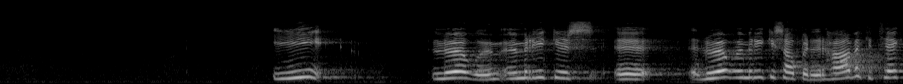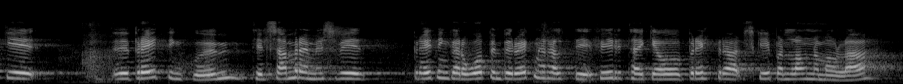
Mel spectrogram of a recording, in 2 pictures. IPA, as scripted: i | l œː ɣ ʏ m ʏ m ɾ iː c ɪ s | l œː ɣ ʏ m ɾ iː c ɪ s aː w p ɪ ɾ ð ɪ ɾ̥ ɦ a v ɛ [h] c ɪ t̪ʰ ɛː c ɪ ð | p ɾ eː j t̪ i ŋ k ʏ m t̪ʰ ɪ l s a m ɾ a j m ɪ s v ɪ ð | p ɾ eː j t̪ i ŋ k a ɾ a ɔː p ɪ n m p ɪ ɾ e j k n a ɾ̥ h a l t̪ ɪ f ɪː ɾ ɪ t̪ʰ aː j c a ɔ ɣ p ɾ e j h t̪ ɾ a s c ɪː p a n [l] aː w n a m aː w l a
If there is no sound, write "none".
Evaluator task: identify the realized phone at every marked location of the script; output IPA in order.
h, l

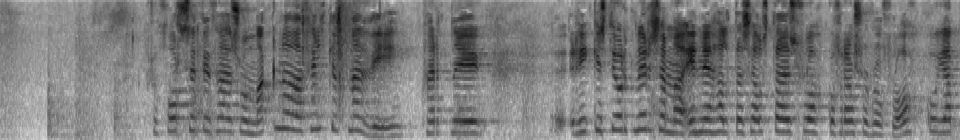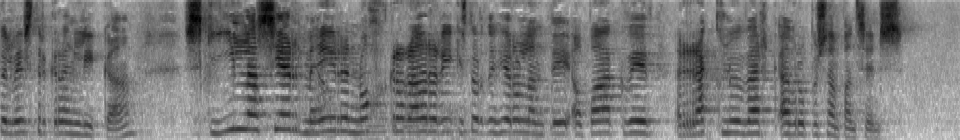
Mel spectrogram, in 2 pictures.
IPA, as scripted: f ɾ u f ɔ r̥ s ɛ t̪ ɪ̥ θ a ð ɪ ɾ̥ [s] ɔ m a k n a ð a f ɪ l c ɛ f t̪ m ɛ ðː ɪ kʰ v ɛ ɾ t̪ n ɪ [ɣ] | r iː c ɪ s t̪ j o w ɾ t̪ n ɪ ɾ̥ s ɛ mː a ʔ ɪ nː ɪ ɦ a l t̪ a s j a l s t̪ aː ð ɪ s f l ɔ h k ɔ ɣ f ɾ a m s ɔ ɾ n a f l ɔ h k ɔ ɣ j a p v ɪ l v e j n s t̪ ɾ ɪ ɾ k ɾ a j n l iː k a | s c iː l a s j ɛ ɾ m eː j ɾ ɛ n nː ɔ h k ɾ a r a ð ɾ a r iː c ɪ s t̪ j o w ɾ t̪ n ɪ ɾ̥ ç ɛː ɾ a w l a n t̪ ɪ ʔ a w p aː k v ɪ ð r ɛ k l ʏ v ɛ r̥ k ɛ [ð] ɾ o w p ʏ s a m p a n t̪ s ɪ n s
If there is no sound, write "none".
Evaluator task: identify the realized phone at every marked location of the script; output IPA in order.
s, ɣ, v

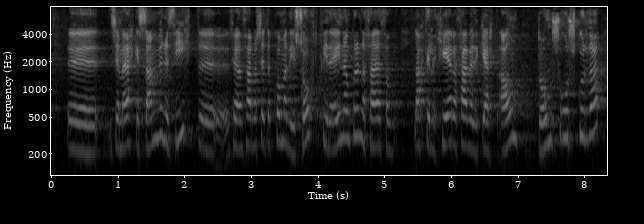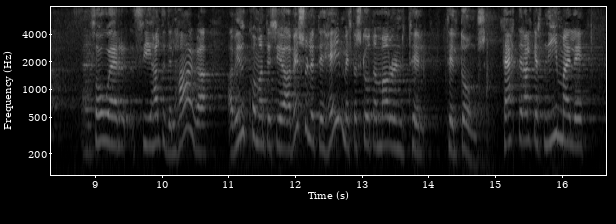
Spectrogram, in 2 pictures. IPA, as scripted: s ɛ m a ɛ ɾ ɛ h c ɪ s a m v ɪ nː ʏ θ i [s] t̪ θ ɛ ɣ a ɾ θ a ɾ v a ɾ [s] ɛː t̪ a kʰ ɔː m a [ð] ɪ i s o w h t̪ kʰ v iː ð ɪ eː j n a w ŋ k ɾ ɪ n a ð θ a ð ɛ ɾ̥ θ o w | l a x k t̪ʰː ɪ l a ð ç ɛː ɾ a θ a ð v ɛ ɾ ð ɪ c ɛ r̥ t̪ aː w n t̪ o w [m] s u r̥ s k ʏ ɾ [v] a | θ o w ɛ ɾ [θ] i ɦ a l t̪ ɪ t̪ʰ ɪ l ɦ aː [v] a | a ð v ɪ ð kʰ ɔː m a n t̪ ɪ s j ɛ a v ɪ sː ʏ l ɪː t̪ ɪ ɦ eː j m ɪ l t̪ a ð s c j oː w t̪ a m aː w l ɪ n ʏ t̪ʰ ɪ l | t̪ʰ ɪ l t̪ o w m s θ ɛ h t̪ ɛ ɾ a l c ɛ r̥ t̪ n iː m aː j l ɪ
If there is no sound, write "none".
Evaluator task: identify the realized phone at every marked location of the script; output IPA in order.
h, s, ð, m, ð, θ, ɣ

